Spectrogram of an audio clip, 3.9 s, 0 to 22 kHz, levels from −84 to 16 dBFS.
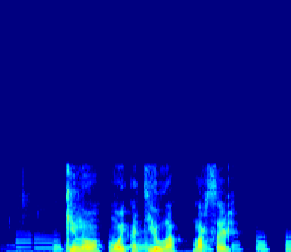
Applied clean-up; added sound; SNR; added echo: classical method spectral subtraction.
